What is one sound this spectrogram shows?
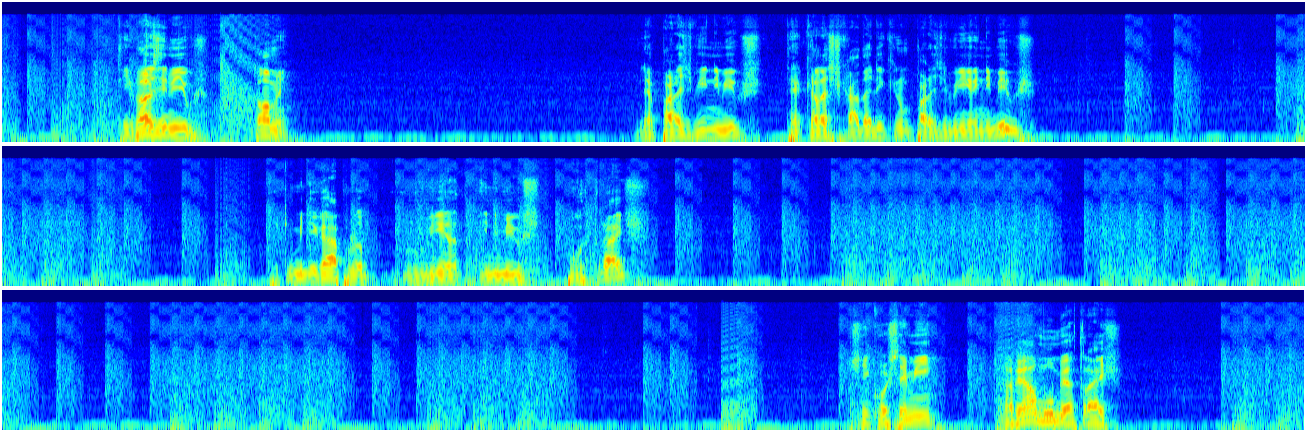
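Electronic video game sound effects beep and buzz.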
